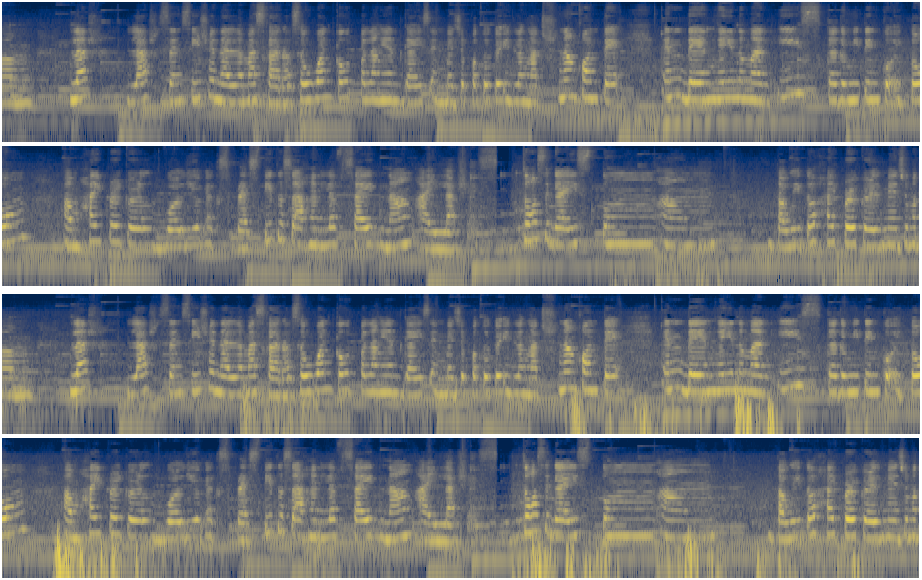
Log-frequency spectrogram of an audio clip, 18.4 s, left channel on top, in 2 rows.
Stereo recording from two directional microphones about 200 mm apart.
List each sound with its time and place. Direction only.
0.7 s a woman's voice: 5° right (ahead or behind)
16.9 s a woman's voice: 5° right (ahead or behind)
